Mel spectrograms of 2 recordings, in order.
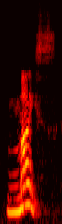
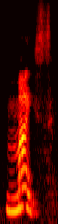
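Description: No difference in how they are said.

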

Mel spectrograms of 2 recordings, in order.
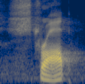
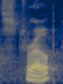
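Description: First: The vowel is short, as in 'top'. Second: The vowel is long, as in 'rope'. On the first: The speaker calls it right. "the pronunciation is strop" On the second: The speaker calls it wrong. "not strope"

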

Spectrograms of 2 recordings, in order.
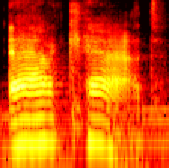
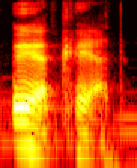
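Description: First: The vowel in cat is an open English a. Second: The vowel in cat is a Russian-like e. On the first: The speaker calls it right. "A вместо нашего привычного «э». То есть мы скажем «a cat»" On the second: The speaker calls it wrong. "не «a cat»"

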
